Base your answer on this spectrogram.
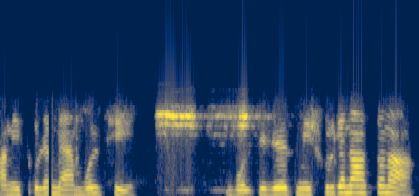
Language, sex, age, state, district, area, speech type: Bengali, female, 30-45, West Bengal, Purba Bardhaman, rural, conversation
